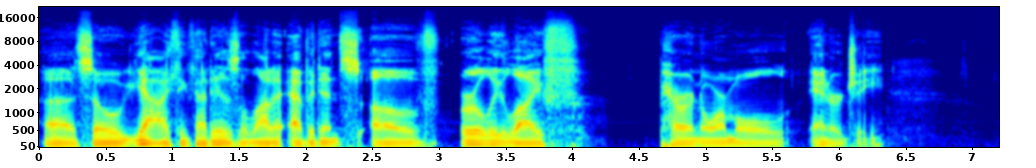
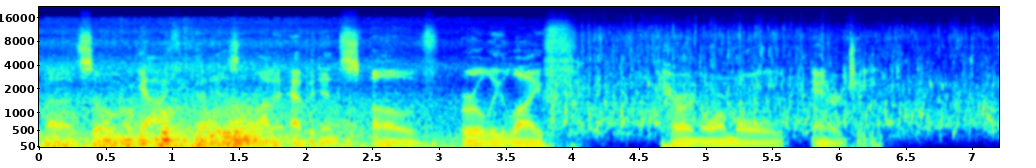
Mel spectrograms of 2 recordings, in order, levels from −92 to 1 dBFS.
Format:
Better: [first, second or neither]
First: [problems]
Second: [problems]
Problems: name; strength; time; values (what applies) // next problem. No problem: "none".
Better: first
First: none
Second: rain or running water; very loud; throughout; 3 dB above the speech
